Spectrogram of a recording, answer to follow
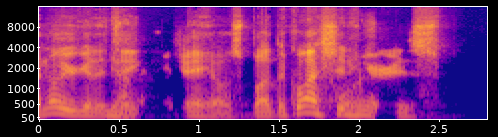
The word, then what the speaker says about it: Vallejos: This is how he pronounces it, Kevin Vallejos with the B.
